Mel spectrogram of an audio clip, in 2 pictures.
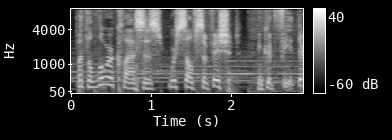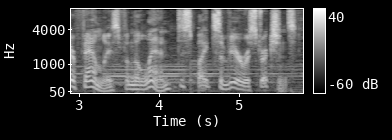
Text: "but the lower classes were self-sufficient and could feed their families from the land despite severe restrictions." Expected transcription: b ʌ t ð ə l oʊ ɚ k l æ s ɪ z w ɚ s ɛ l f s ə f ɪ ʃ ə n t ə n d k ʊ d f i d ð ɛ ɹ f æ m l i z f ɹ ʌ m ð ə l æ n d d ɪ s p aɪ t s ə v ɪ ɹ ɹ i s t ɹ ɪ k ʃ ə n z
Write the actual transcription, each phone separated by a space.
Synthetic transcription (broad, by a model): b ʌ t ð ə l oʊ ɚ k l æ s ɪ z w ɚ s ɛ l f s ə f ɪ ʃ ə n t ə n k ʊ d f i d ð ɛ ɹ f æ m l i z f ɹ ʌ m ð ə l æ n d d ɪ s p aɪ t s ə v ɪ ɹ ɹ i s t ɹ ɪ k ʃ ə n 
